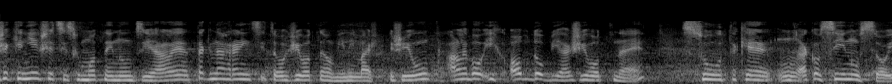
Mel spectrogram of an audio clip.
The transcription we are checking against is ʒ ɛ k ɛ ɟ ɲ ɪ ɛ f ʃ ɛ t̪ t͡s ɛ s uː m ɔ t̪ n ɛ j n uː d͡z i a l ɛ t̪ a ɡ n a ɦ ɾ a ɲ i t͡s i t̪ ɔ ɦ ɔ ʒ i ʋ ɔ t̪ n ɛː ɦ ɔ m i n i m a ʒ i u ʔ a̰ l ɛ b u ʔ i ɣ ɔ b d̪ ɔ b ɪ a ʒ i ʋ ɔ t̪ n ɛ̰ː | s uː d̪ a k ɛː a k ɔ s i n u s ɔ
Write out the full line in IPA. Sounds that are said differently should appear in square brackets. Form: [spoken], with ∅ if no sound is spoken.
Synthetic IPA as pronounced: ʒ ɛ k ɛ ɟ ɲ ɪ ɛ f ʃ ɛ t̪ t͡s [i] s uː m ɔ t̪ n ɛ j n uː d͡z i a l ɛ t̪ a ɡ n a ɦ ɾ a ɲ i t͡s i t̪ ɔ ɦ ɔ ʒ i ʋ ɔ t̪ n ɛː ɦ ɔ m i n i m a ʒ i u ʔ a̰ l ɛ b [ɔ] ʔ i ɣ ɔ b d̪ ɔ b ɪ a ʒ i ʋ ɔ t̪ n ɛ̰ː | s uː [t̪] a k ɛː a k ɔ s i n u s ɔ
